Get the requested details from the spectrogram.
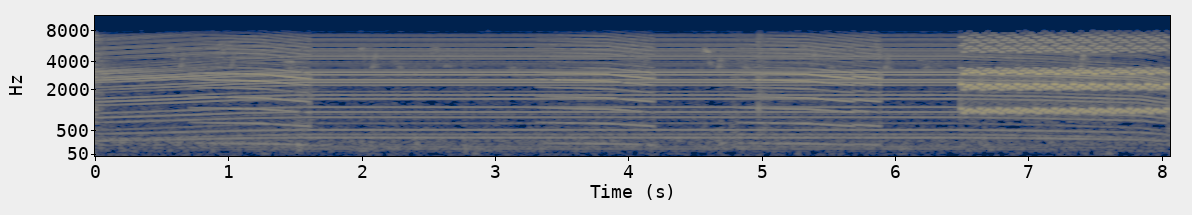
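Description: Electronic game music plays with bleeping chiptune notes.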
